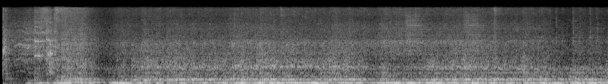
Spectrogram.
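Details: 1979 Camaro with a junkyard 6.0 LS V8 swapped in to replace a blown 6.0 from a 2500 Silverado. This is the first start after reassembly. The engine catches and settles into a steady, even low rumble with no knocks or misses, a healthy idle.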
